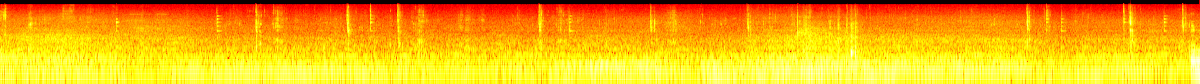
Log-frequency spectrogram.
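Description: A motor vehicle engine hums steadily in the background, with scattered light clicks of chopsticks against a plate.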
